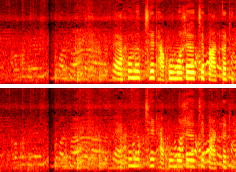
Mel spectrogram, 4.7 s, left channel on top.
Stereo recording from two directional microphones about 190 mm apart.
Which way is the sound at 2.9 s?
35° left (ahead or behind).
